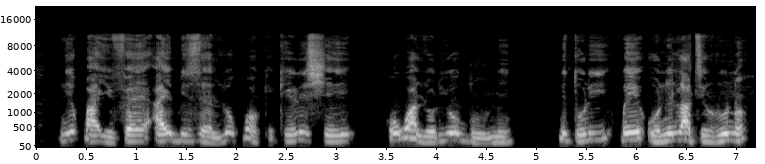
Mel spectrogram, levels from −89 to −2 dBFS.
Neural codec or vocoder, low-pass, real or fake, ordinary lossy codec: none; 10.8 kHz; real; none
